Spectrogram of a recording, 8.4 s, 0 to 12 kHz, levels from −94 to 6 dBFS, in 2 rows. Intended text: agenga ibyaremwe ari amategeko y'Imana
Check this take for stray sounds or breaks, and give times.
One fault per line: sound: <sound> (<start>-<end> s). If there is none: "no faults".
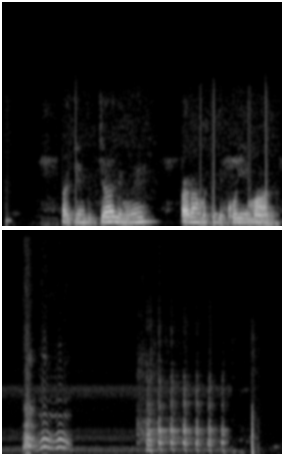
sound: bark (4.5-5.3 s)
sound: laugh (6.2-7.6 s)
